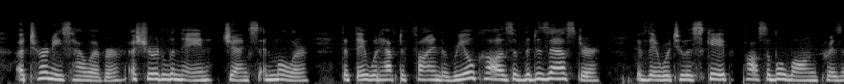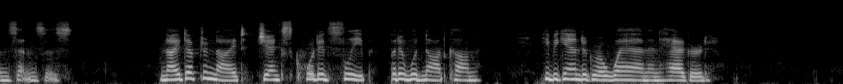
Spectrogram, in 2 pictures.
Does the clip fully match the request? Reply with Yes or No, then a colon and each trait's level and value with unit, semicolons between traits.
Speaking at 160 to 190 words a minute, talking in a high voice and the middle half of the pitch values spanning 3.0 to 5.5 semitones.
Yes: average, 165 wpm; high, 215 Hz; average, 3.3 semitones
